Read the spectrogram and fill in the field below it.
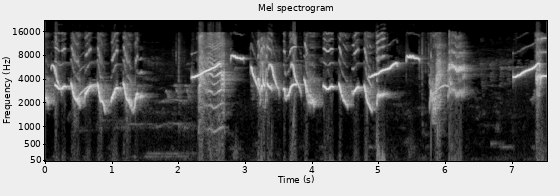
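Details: Night song of a kacer (Oriental magpie-robin) in ngeplong style to stir rivals to reply: quick wavering whistles repeated in a rolling series, then a harsh rasp with rising whistles and clear upslurred notes after short gaps.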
